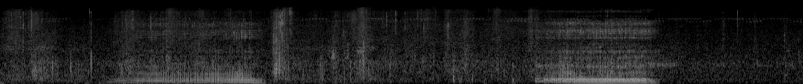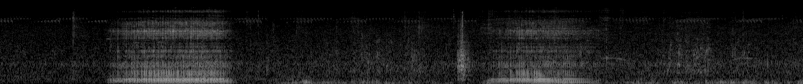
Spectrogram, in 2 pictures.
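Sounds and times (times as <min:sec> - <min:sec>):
heavy snoring: 0:01.1 - 0:02.7, 0:05.4 - 0:06.7, 0:09.1 - 0:10.4, 0:12.8 - 0:14.0.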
